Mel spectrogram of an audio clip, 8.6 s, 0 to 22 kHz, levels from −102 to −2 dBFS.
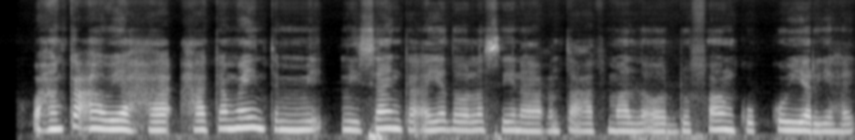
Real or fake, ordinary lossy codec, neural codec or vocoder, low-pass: fake; none; vocoder, 44.1 kHz, 128 mel bands, Pupu-Vocoder; none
